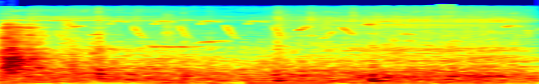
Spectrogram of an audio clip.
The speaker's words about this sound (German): Was wird mir denn da von der Modellbahnanlage? Vorsicht bei der Abfahrt.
